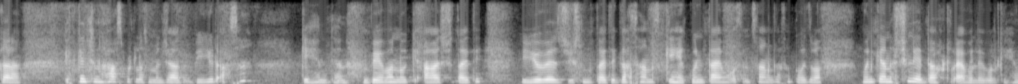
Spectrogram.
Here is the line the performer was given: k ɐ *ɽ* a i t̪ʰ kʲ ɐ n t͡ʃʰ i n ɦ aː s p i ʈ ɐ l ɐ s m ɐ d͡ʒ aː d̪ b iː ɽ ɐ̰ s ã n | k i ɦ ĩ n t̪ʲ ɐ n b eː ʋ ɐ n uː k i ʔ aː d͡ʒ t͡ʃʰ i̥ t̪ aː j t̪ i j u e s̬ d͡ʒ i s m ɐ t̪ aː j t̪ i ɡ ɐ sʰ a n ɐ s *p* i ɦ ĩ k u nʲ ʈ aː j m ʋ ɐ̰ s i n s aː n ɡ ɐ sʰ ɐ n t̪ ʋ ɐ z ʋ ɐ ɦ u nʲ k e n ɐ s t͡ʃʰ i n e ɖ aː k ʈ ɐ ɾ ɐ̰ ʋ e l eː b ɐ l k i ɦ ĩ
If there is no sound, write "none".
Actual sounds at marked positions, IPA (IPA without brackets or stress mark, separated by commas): ɾ, k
